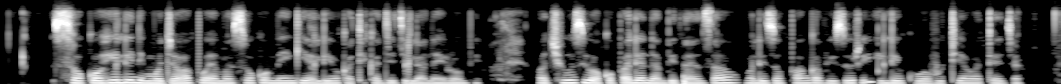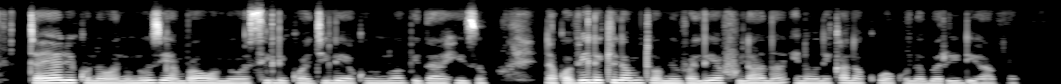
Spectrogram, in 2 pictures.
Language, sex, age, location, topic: Swahili, female, 36-49, Nairobi, finance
